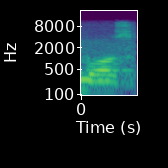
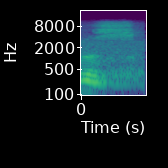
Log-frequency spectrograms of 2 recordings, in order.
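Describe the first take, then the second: First: The vowel in the word is full. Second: The vowel in the word is reduced. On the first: The speaker calls it wrong. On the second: The speaker calls it right. "Schwa sound"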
